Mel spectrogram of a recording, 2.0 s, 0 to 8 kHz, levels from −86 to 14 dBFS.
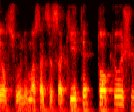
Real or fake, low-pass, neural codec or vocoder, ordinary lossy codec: real; 7.2 kHz; none; Opus, 16 kbps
